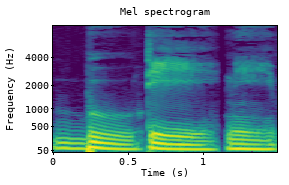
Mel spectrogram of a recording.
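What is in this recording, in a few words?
"butini", concatenated syllables; Affixing experiment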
